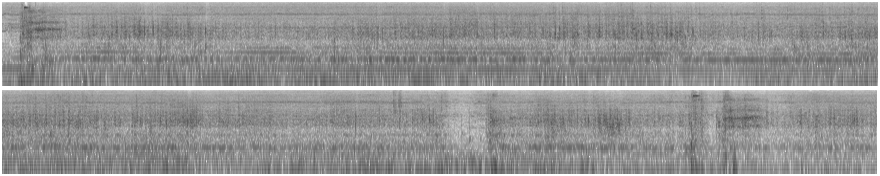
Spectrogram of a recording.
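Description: Mountain bike rolling fast downhill on a loose, rocky dirt fire road: a steady rush of wind and tyre noise over gravel. There are a few sharp knocks from the bike hitting bumps, at the start and near the end.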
